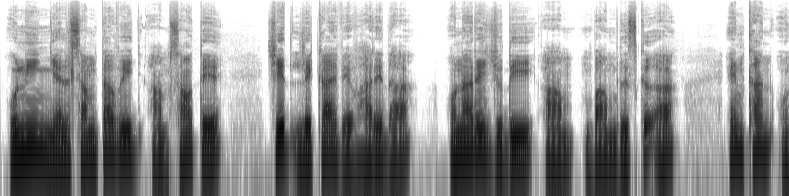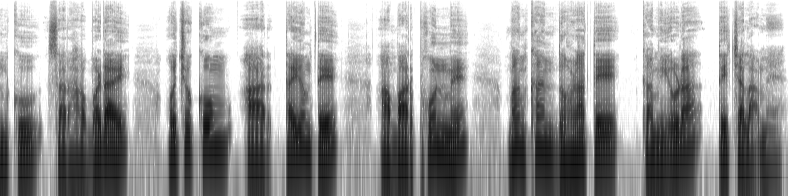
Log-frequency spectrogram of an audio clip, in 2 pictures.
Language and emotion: Santali, neutral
